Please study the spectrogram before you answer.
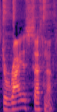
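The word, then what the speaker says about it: Darayus Sethna: my name is the second one down it's daria cethna it's spelled d-a-r-a-y-u-s-s-e-t-h-n-a once you click on my name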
